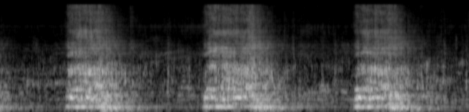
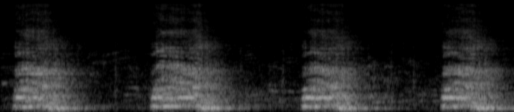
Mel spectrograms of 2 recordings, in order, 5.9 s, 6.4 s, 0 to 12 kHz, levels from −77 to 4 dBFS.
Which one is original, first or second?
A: second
